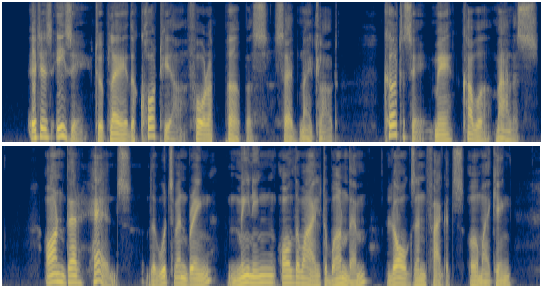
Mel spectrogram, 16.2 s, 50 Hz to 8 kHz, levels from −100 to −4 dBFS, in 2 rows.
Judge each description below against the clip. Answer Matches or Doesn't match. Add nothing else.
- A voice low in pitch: Matches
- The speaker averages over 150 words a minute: Doesn't match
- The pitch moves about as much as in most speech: Doesn't match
